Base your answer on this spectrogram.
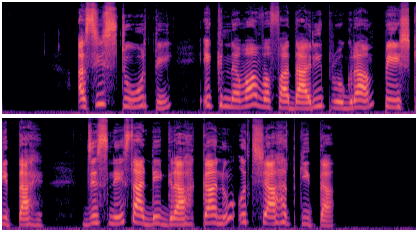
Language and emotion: Punjabi, happy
